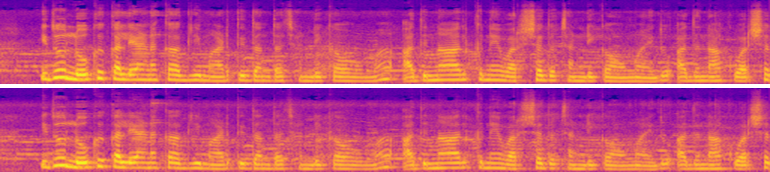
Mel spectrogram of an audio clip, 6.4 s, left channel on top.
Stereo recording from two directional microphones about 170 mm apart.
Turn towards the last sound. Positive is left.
turn(degrees=35)  # may be behind; listen again after turning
